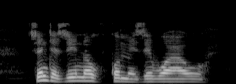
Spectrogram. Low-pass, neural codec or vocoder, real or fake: 7.2 kHz; none; real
